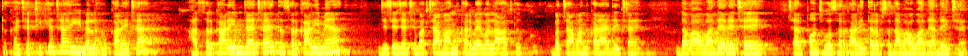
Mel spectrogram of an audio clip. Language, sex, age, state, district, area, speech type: Maithili, female, 45-60, Bihar, Begusarai, rural, spontaneous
